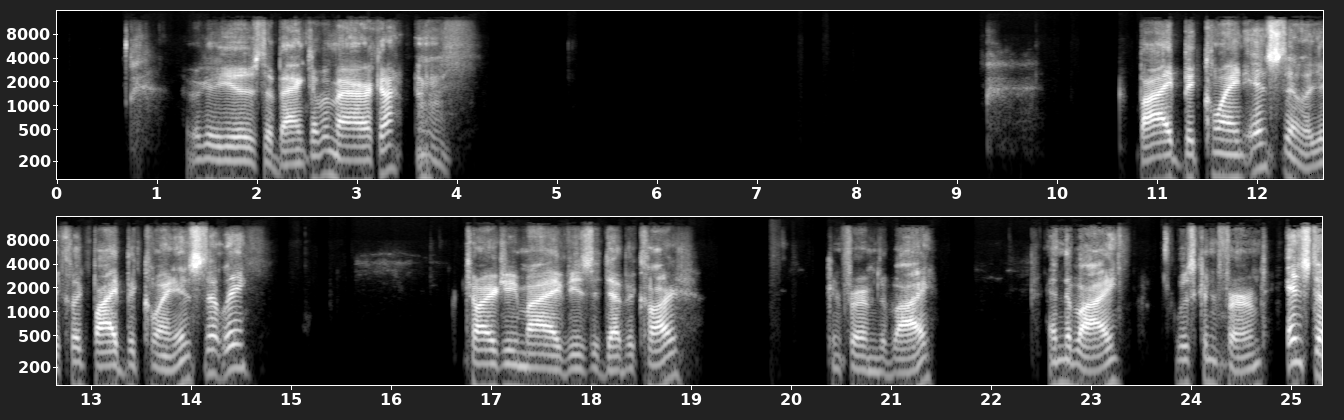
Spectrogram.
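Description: A man speaks calmly into a close microphone, explaining in bursts with pauses.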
